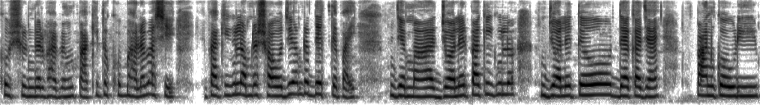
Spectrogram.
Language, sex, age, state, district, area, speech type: Bengali, female, 30-45, West Bengal, Dakshin Dinajpur, urban, spontaneous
